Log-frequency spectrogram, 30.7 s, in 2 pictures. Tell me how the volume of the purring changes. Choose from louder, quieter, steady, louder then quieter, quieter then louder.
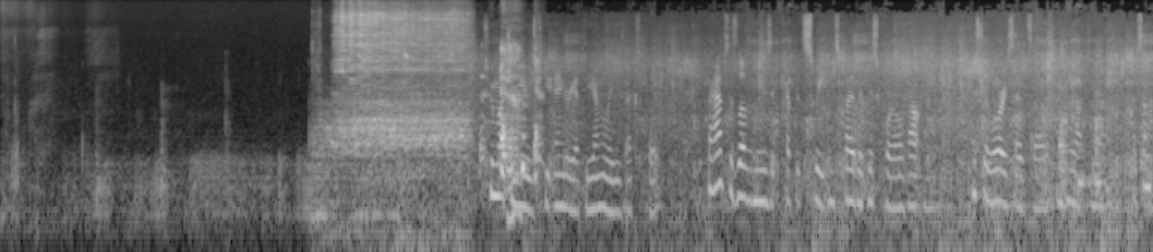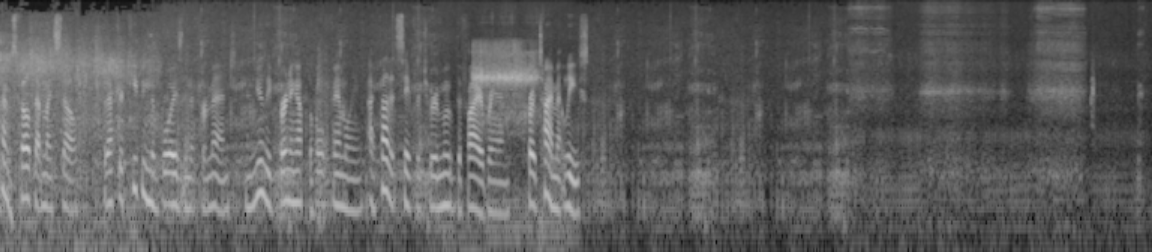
louder then quieter.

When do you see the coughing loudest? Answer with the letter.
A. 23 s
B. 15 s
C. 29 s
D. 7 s
D.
